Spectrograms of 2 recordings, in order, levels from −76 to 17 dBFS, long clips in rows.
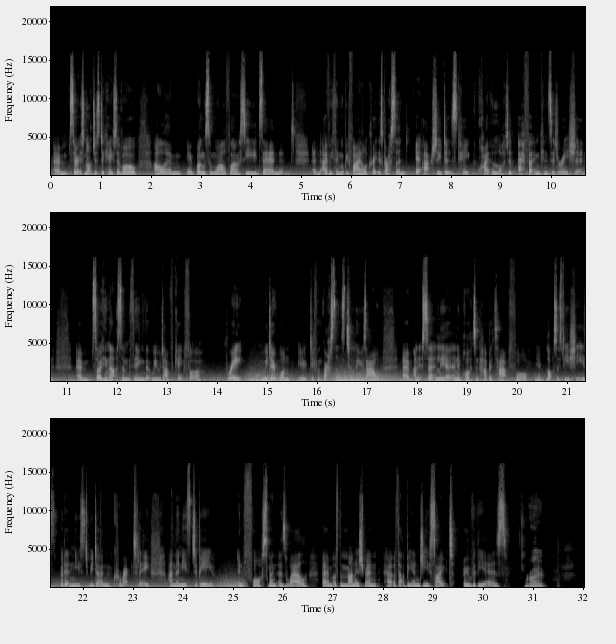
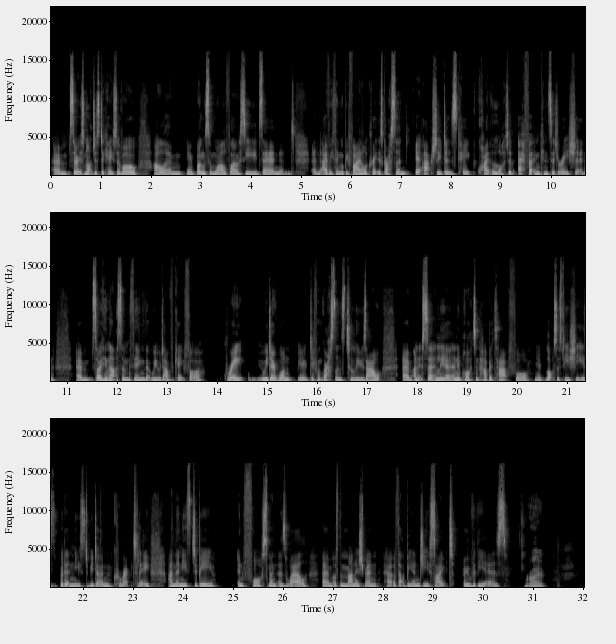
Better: second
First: wind noise on the microphone; occasional gusts; until 25 s; 10 dB below the speech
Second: none

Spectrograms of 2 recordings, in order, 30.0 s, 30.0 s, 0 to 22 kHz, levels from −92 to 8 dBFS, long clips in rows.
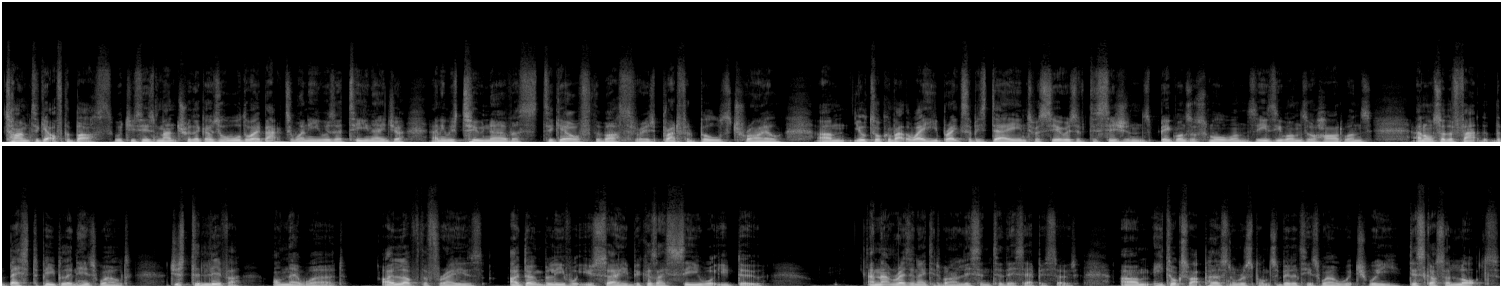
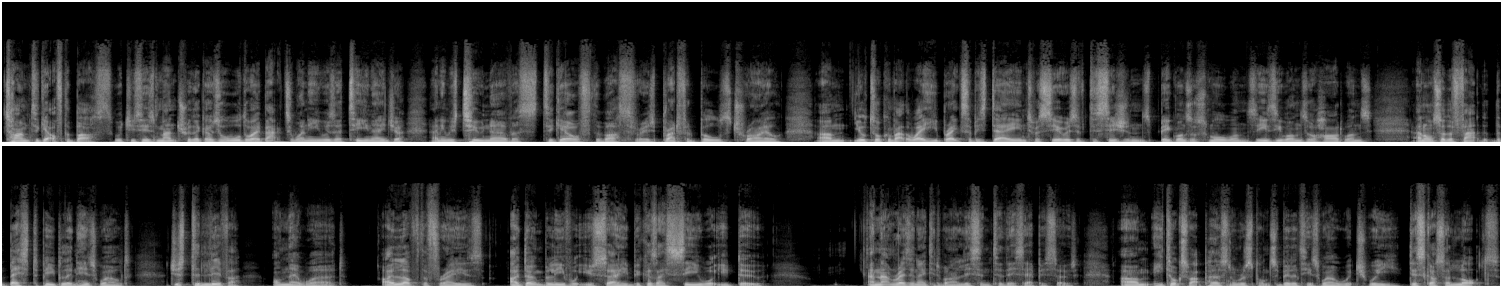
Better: second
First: muffled; very; fading above 3.5 kHz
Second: none

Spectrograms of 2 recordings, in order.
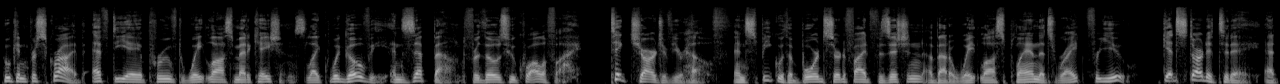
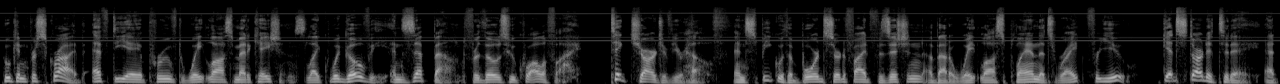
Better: first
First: none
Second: high-pitched whine; noticeable; throughout; 3 kHz, 20 dB below the speech

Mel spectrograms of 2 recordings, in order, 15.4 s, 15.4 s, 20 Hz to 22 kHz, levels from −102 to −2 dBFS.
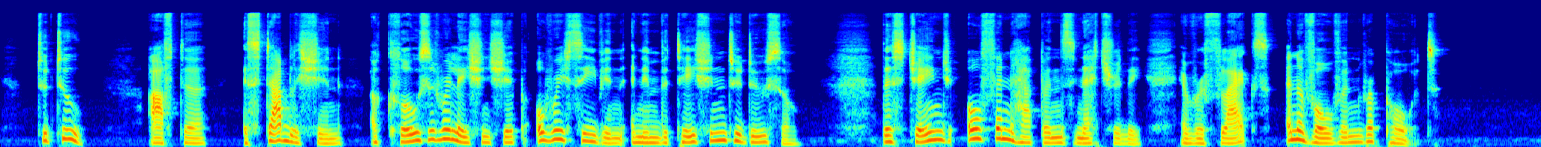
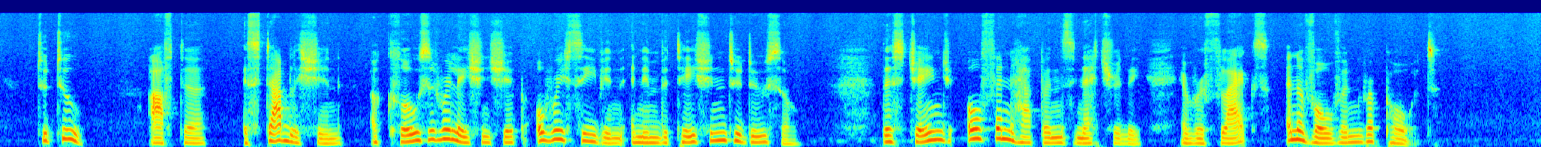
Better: first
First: none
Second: hiss; faint; throughout; 25 dB below the speech

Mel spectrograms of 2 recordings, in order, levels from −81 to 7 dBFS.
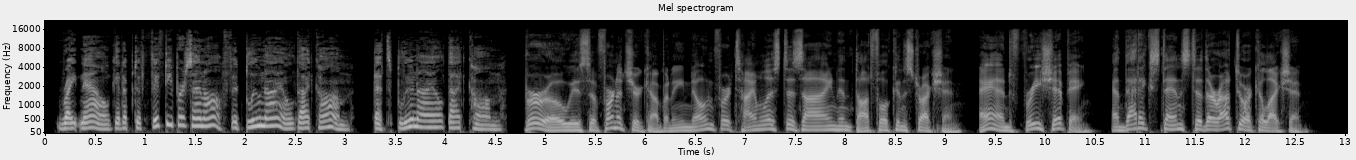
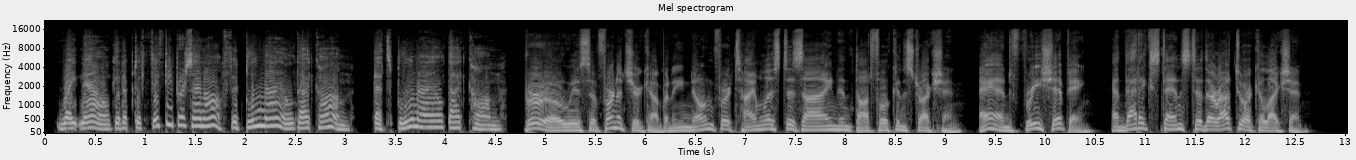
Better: first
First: none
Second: distortion; slight; 10 dB below the speech

